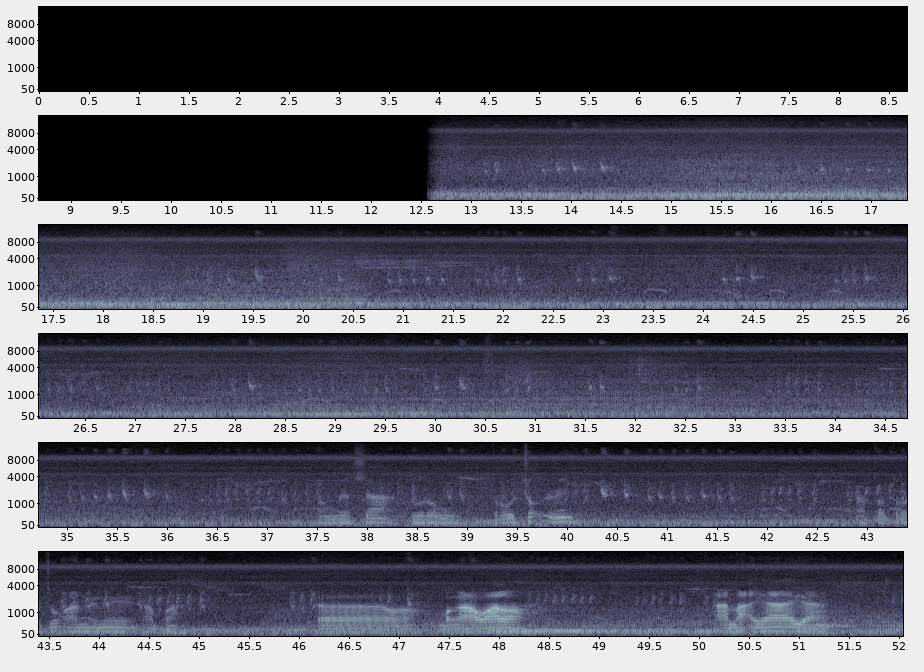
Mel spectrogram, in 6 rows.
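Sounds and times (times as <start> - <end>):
birds chirping: 12.6 - 52.0
vehicle engine rumble: 12.6 - 52.0.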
